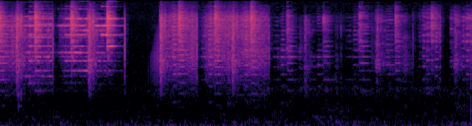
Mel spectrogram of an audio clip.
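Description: Music playing through a Samsung Galaxy Buds FE earbud held up to the microphone. It sounds thin, nearly all treble with no bass, as an earbud speaker sounds in open air.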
